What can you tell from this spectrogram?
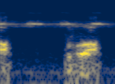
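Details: Frogs in the Amazon rainforest at nightfall give low, rough croaking bursts over a steady high cricket trill in a chorus-like night chorus.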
